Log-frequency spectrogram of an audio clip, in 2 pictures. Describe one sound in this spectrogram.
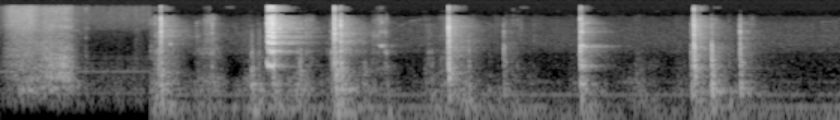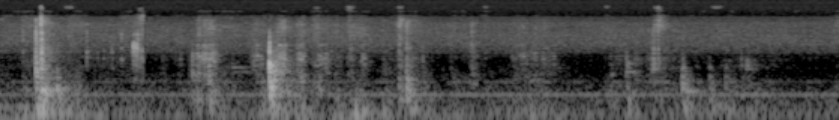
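A bar clamp clicks as it is tightened.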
